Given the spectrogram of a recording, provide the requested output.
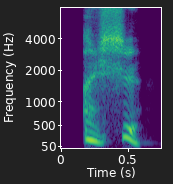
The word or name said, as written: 暗示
